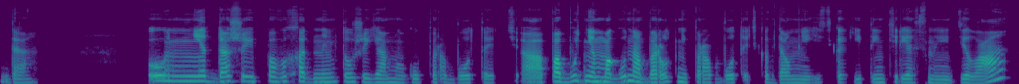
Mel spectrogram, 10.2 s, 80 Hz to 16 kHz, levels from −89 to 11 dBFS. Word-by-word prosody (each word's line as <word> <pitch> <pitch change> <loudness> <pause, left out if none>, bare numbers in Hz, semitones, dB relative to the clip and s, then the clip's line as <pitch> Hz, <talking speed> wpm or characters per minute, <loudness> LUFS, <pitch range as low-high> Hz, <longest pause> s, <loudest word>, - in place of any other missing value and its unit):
да. - - -8 1.1
О 235 - +4
нет, 215 -3 +3
даже 205 +2 +3
и 200 - -2
по 200 +1 -4
выходным 190 -4 -2
тоже 180 -2 -4
я 165 -1 -2
могу 155 -1 -8
поработать, 155 -1 -9
А - - +4
по 195 -1 +8
будням 215 +2 +2
могу, 190 +1 +5
наоборот, 190 -3 +3
не 185 -2 -2
поработать, 160 -1 -5
когда 145 -1 -5
у - - -3
меня 145 -1 -6
есть 145 - -15
какие-то 155 0 -7
интересные 155 -3 -5
дела. 155 - +2
170 Hz, 145 wpm, -37 LUFS, 155-200 Hz, 1.1 s, по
